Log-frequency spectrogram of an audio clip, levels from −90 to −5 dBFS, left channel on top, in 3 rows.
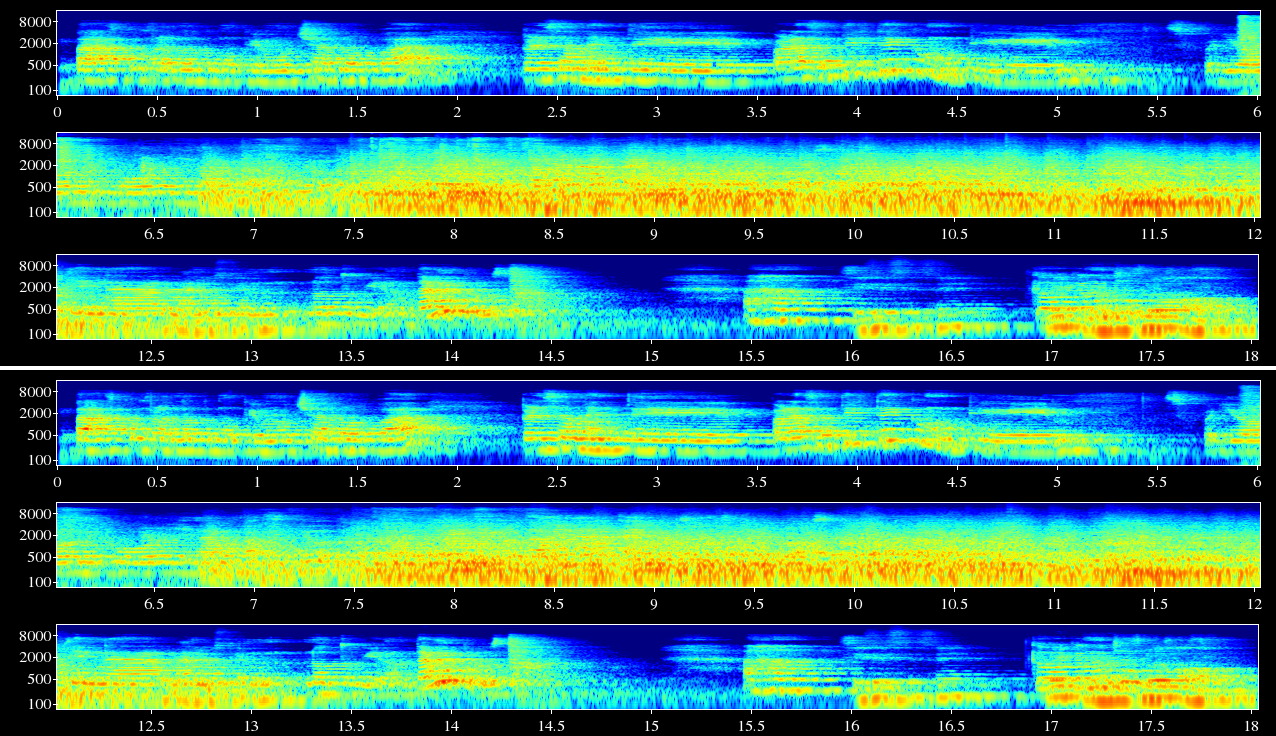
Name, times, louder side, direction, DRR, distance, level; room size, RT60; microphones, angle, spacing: voice 1, 0.0-11.5 12.0-14.5 15.1-15.9 16.9-17.4, right 1 dB, 50° right, -4 dB, 1.1 m, -31 dB
sound 1, 5.9-11.3, left 5 dB, 80° left, 0.4 m, -41 dB
Gunshot gunfire / Fireworks, 6.7-13.0, left 1 dB, 45° left, 1.0 m, -25 dB
voice 2, 8.2-8.5 12.5-13.1 15.9-16.5 17.0-17.8, right 1 dB, 15° right, -7 dB, 0.7 m, -29 dB
5.6 x 2.7 x 2.7 m, 1.1 s
head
